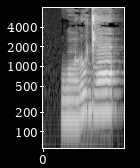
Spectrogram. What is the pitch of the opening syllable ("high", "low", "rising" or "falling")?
low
